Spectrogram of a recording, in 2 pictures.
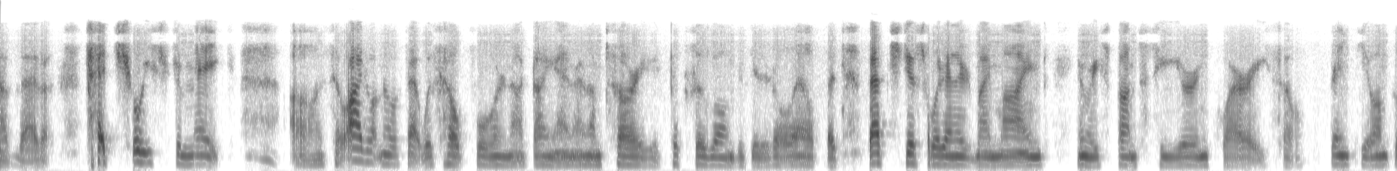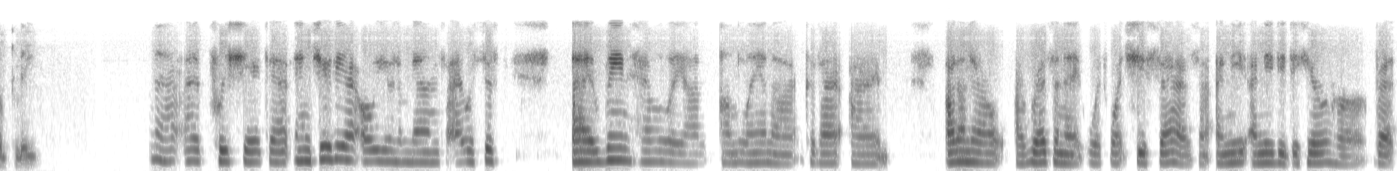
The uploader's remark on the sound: ACIM Daily Conference Call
